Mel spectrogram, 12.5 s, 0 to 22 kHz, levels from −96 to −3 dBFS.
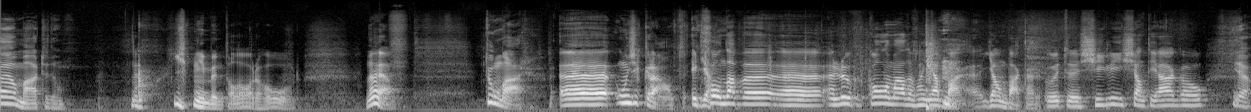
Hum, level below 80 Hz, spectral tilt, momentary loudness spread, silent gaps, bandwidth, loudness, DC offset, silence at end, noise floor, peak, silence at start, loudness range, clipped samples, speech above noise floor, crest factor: none; -58 dBFS; -6 dB/octave; 13 LU; none; 14.5 kHz; -21 LUFS; under 0.1%; 0 s; -55 dBFS; -4 dBFS; 0 s; 8 LU; under 0.1%; 34 dB; 18 dB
